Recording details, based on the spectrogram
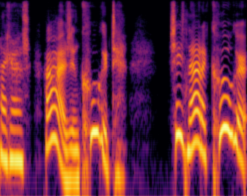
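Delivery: weird, high, swooping, sing-song comic voice. Recalling an old stand-up bit, doing a weird Sean Giambrone voice. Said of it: "I was doing like a weird like Sean Jambroni kind of voice".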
